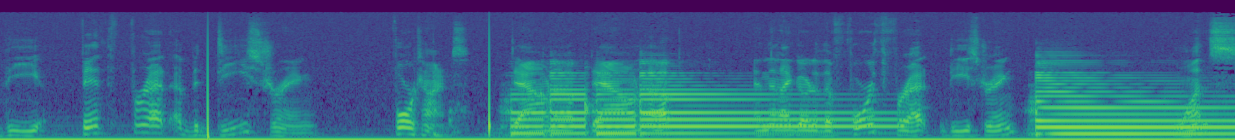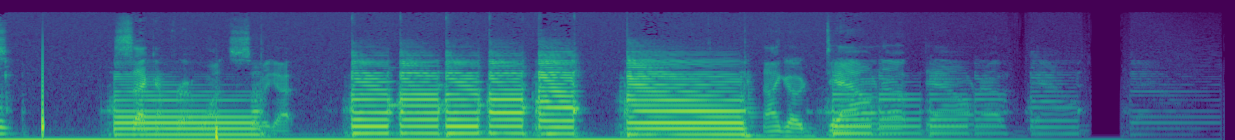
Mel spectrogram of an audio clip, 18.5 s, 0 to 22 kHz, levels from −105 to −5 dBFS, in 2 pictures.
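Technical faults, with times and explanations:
1.57–1.59, 3.68–3.70, 9.59–9.61, 10.89–10.92 s: loud pop. Each is a single sharp pop about 20 dB above the sound, which continues underneath, likely from a voltage glitch such as a switch, plug or static discharge.
15.42–18.53 s: truncation distortion on a fade. The fade-out loses resolution as the level falls, consistent with roughly 10-bit undithered truncation, and turns gritty from 16.31 s onward.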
